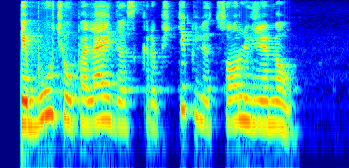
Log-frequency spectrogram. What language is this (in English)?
Lithuanian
